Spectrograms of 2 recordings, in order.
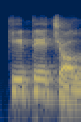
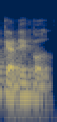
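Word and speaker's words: catechol: লিখে দিচ্ছি তোমরা দেখো স্পেলিংটা ক্যাটেকল কলের বানানটা একটু অদ্ভুত কেটেচল এরকম ভাবে বলতাম আমরা এর নাম ক্যাটেকল এবার এবার ওইচ এর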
